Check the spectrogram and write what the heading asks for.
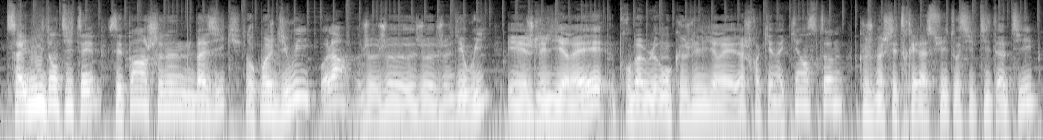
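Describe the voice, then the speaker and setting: A man with a mellow, warm tone talks straight to his viewers in a relaxed vlog review. He rambles a little, fills gaps with hesitations and keeps an easygoing, conversational flow. Soft music runs faintly behind him. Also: medium pitch. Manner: chatty, digressive, frequent fillers; addresses viewers directly. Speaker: manga YouTuber.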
